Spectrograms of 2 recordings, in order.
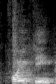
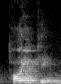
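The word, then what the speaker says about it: Poynting: name of that Vector the pointing Vector right pointing that's spelled that way but pointing Vector is what it's called and it's equal to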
